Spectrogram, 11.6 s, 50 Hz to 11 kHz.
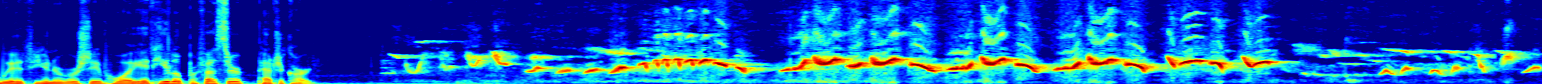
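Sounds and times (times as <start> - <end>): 
speech: 0.0 - 3.8
melodious laughing thrush singing rapid varied whistled phrases: 2.9 - 11.5.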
